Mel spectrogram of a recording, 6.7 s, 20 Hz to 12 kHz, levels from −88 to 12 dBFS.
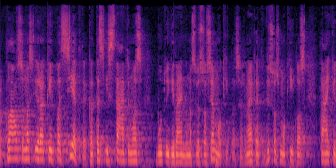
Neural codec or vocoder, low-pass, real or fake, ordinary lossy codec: none; 10.8 kHz; real; AAC, 32 kbps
